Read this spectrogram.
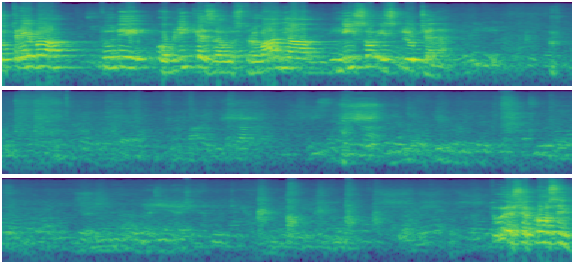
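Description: An older man reads aloud through a microphone, heard over a loudspeaker.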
